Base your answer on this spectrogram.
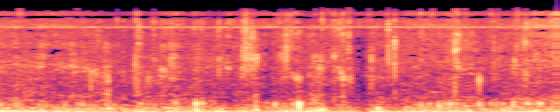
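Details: In a forest, an otter eats a sea bass, giving dense, continuous low munching with bursts of crackly, wet clicking bites and a constant high background hiss.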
